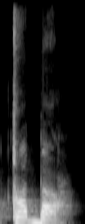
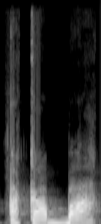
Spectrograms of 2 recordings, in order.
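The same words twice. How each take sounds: First: The word is said without its first vowel and final r. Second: The word is said with its first vowel and final r.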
